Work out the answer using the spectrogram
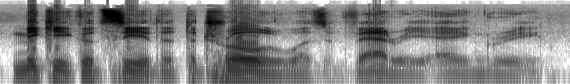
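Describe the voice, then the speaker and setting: A man reading a children's story aloud in an expressive, animated way. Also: extremely low pitch, moderate pace, no echo.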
